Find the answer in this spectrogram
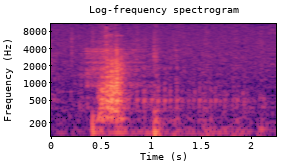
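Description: Hands handling school supplies on a desk over a paper worksheet: a brief rustle about half a second in, then a soft knock.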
